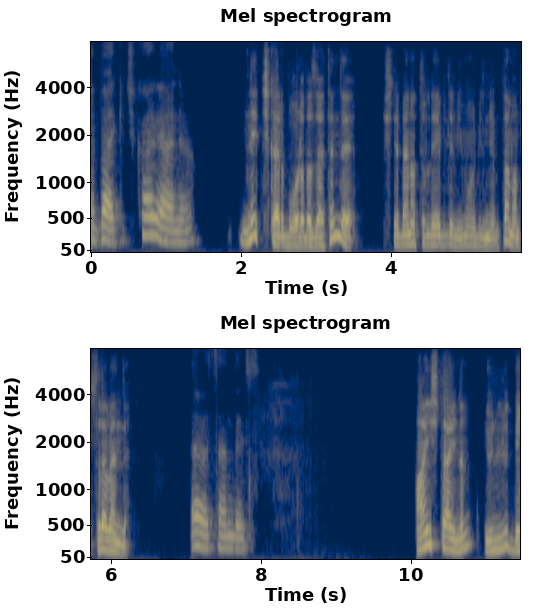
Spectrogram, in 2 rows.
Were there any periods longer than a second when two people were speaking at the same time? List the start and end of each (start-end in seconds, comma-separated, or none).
none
